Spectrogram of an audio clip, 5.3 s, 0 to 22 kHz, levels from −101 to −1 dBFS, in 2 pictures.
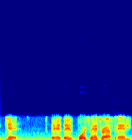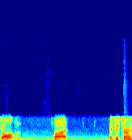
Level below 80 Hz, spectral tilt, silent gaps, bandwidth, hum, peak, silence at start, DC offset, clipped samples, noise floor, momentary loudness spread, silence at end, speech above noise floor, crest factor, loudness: -60 dBFS; -9 dB/octave; none; 4 kHz; none; -2 dBFS; 0.1 s; under 0.1%; under 0.1%; -52 dBFS; 8 LU; 0 s; 35 dB; 16 dB; -18 LUFS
